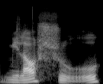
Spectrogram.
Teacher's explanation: Sounds like a tone 4 and quickly tone 2, just two curves together.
